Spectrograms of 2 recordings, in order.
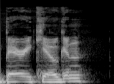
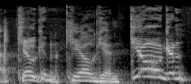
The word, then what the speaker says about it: Keoghan: Barry Keoghan? That's how you pronounce his name.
